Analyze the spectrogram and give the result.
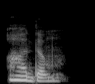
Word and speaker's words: Адам: С каким еще мужчиной?» «Да не бойся, Варенька, он замечательный, его зовут Адам». С ударением на первом слоге.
